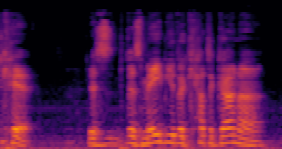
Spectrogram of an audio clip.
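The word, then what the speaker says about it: ヶ: This may be the katakana for ke, but in its context as a counter, it is used as ka. And what is ka? And what is this ke that's pronounced ka in this context?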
